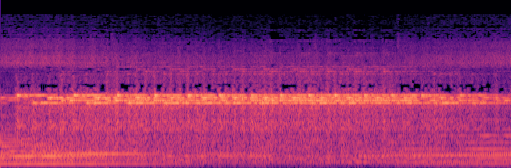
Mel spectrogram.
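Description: Grand piano played solo: a fast trill high in the treble, held through the whole stretch, over a low sustained bass note.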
